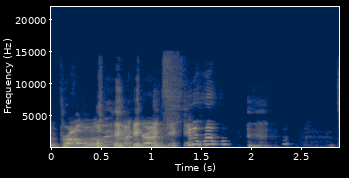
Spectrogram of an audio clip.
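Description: Young people laugh together close by.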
